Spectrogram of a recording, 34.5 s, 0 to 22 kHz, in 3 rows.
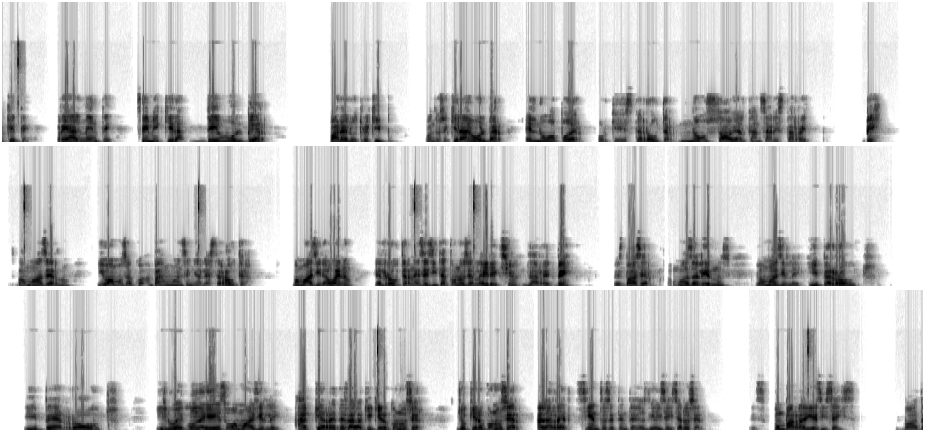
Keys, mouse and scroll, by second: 29.8 ctrl+2.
